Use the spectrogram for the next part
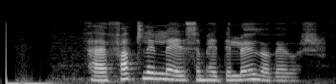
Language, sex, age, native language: Icelandic, female, 20-29, Icelandic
